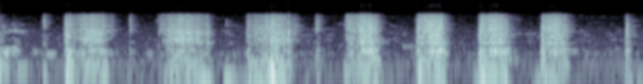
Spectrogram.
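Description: Hand-held herb grinder being twisted back and forth in rasping strokes, about one a second, as cannabis is ground to pack a bowl.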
